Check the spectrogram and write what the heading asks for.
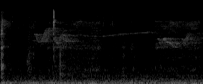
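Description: Faint bird call: a thin whistled note held for about a second, with softer chirps before and after it. A single light tap sounds about half a second in.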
